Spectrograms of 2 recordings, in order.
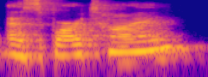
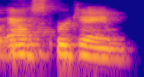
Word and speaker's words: aspartame: also um has um what is it called aspartime so aspartame aspartame yes see I can't pronounce these it's okay that's what I'm here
